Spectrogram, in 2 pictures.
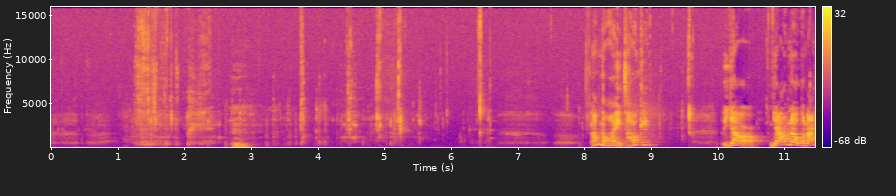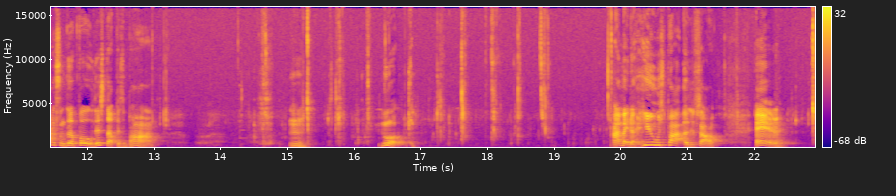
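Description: A young woman eats noisily close to a microphone, with wet smacking and slurping.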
